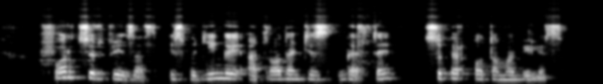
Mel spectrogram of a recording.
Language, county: Lithuanian, Telšiai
